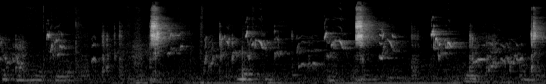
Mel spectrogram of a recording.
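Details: Small birds chirping in a busy chorus: sharp, high tweets and short trills overlap, with loud piercing notes roughly every two seconds over a quiet background.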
